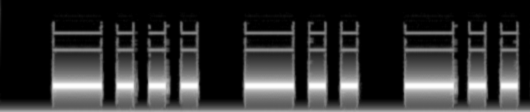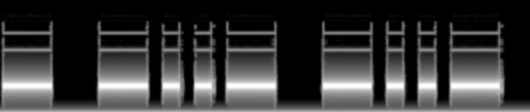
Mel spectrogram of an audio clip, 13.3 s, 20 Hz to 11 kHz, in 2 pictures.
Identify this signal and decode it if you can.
Morse code, heard as a keyed tone, about 6 wpm, 800 Hz. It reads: BDXXX
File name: CW gyakorlas d b x 5 baud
